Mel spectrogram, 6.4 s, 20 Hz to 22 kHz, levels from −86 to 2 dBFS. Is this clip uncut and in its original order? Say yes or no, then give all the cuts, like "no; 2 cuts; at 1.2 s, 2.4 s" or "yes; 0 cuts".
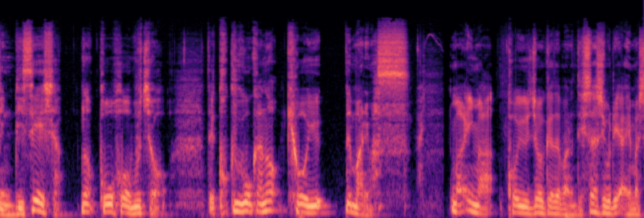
no; 2 cuts; at 3.4 s, 4.4 s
